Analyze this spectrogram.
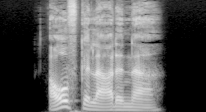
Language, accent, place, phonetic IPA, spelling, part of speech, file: German, Germany, Berlin, [ˈaʊ̯fɡəˌlaːdənɐ], aufgeladener, adjective, De-aufgeladener.ogg
- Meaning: inflection of aufgeladen: 1. strong/mixed nominative masculine singular 2. strong genitive/dative feminine singular 3. strong genitive plural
